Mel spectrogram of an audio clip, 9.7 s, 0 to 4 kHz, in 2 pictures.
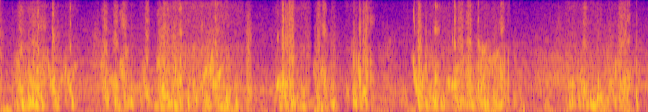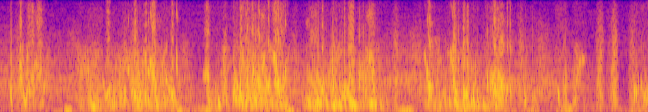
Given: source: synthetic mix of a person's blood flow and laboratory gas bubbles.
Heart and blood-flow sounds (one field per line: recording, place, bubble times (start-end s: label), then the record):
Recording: Doppler ultrasound of blood flow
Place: subclavian vein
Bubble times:
0.09-0.59 s: bubbles
0.74-1.82 s: bubbles
2.03-2.55 s: bubbles
2.58-3.94 s: bubbles
4.22-4.83 s: bubbles
4.90-5.25 s: bubbles
5.43-6.22 s: bubbles
6.37-7.04 s: bubbles
7.11-7.79 s: bubbles
8.01-8.73 s: bubbles
8.76-8.92 s: bubbles
9.01-9.26 s: bubbles
9.58-9.72 s: bubbles
From the record:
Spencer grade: 4 (maximum detectable bubble signal sounding continuously throughout systole and diastole of every cardiac period, and overriding the amplitude of the normal cardiac signals)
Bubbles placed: anywhere in the cardiac cycle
